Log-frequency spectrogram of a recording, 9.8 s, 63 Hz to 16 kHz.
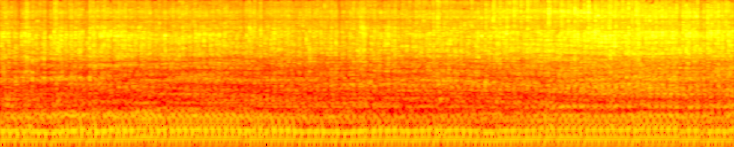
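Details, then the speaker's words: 1979 Ford F150 after a carburetor rebuild: deep V8 idle holding on its own but uneven and loping. The owner suspects an ignition misfire from coils not fully plugged on. Reseating all spark plug boots and setting float height later improved it. "it's also weird it seems like I'm having a like ignition issue like a misfire I don't know if maybe one of these coils or couple of these coils aren't plugged fully on"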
